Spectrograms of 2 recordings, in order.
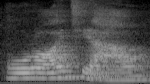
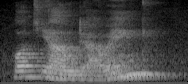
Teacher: Now they have certain phrases like you in Liverpool, in Birmingham, you becomes yow, yow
